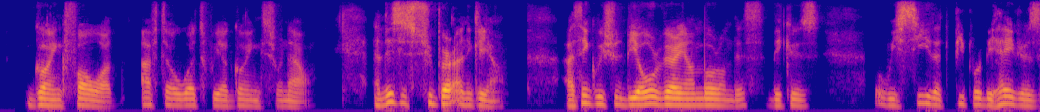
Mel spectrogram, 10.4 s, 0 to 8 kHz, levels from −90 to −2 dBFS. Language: French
